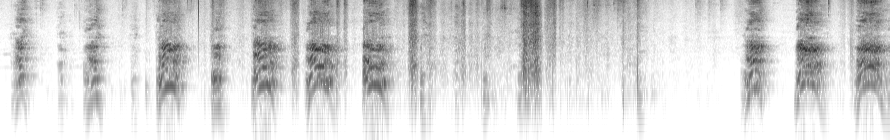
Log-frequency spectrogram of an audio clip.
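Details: Basset Hounds playing, giving loud bursts of deep, arched barks in irregular runs, some overlapping, with a quieter gap of softer noises before barking resumes at the end.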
